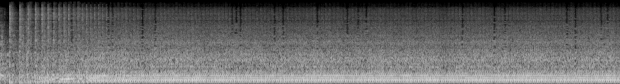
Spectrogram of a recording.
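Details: Briggs & Stratton 4.5 hp Yard Machine lawnmower after cleaning the carburetor and the tank area under it, which had made it surge and nearly die: short rev-down then smooth, even idle with steady drone and no hunting.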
